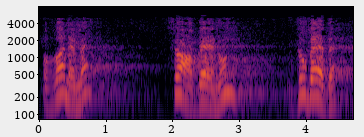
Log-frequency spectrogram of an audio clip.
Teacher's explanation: ظ ظلم الظ، ثعبان الثاء بطلع فيها لساني، ذبابة برضو بطلع فيها لساني. هي دي حروف القرآن اللي بنطلع فيها لساني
